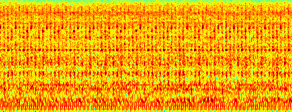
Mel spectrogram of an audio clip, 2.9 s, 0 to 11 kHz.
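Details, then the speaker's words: Peugeot 406 2.2 HDi at idle on a freezing morning, undertray off, probed with a hose: fast, light, regular chirp about three times a second from the worn alternator clutch pulley. "send a little chirping sound here is actually the clutch on the end of the alternator"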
